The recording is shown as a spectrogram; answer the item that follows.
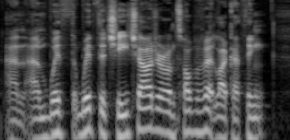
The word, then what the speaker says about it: Qi: does is, it's a key charger that can be, or not key charger. Is it key charger or is it Qi charger? It's Qi. Qi, right. So I think that's how it's pronounced.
